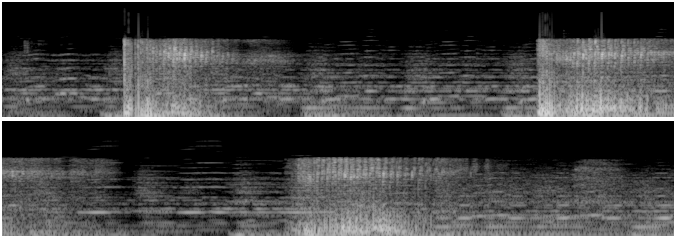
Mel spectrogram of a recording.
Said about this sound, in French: Puis vous entendez le bruit de bois qui craque.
